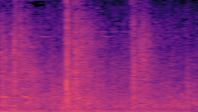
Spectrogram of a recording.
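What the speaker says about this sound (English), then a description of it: "Coming around for another volley." A ship's cannon broadside volley rumbles in the Naval Action video game, a sustained deep booming roar with a few sharper cracks inside it, heavy and continuous for a couple of seconds.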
